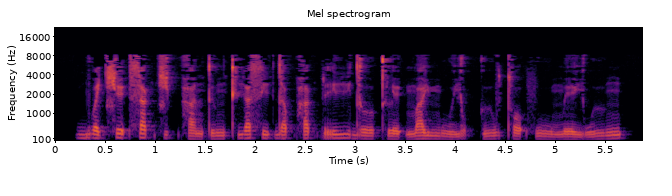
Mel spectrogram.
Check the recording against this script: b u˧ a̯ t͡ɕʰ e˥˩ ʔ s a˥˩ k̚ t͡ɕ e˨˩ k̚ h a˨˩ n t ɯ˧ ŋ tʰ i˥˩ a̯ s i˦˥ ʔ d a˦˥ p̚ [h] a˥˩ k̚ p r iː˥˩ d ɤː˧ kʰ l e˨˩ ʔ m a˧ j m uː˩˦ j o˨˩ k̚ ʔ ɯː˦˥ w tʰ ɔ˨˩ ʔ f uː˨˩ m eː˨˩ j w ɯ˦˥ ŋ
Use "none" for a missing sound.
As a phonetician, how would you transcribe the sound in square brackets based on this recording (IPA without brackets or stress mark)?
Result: h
